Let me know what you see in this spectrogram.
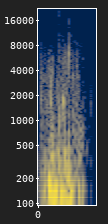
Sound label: regular, zombie blind, foley; creatures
